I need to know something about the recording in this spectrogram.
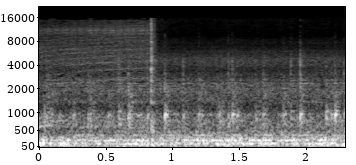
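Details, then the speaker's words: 1950s 1 HP Century Electric repulsion-start induction motor (ex pipe organ blower) driving a large 1943 furnace blower, cover off: low steady hum with a soft whoosh of air and no grinding or knocking; runs smoothly. "this thing sounds pretty nice let's go ahead and fire this fire this thing up and have a listen"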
